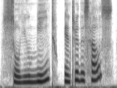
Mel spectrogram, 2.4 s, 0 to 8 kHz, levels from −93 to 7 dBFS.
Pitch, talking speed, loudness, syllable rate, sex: 240 Hz, 180 wpm, -14 LUFS, 4.3 syllables/s, female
